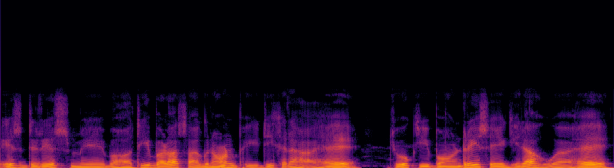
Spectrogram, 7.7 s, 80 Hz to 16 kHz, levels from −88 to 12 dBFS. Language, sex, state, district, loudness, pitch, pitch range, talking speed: Hindi, male, Jharkhand, Ranchi, -16 LUFS, 130 Hz, 115-145 Hz, 150 wpm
